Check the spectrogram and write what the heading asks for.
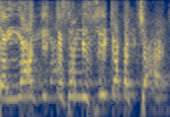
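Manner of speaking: high, loud swearing; woman shouting her oath to the doctor; shouted oath. Acted. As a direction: swear it at the top of your voice.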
